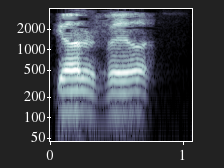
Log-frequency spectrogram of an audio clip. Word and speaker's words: Guntersville: And I see that the business address is there in Guntersville. Am I saying that correctly? – Yes, Guntersville. Yes, sir.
